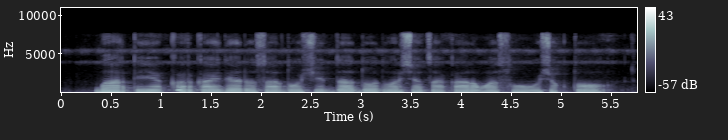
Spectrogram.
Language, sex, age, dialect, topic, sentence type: Marathi, male, 25-30, Standard Marathi, banking, statement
